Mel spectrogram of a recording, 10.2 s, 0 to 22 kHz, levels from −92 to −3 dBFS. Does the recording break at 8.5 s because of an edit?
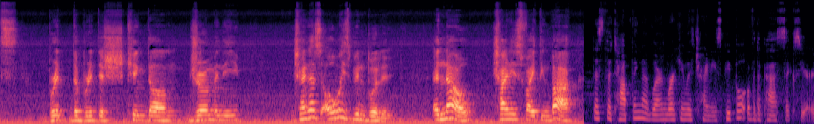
no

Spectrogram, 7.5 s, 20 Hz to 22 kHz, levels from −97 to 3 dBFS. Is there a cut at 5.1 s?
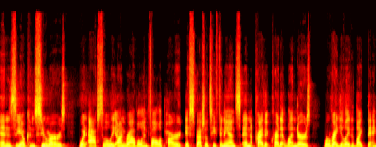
yes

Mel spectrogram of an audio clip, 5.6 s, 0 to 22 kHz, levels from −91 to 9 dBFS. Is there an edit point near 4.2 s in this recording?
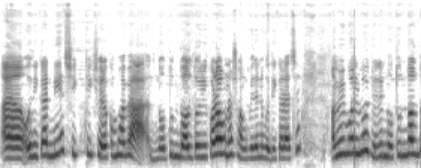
yes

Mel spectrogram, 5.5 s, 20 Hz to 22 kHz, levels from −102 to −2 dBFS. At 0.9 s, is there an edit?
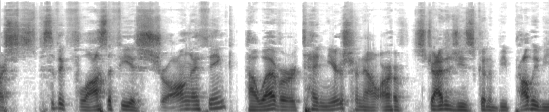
no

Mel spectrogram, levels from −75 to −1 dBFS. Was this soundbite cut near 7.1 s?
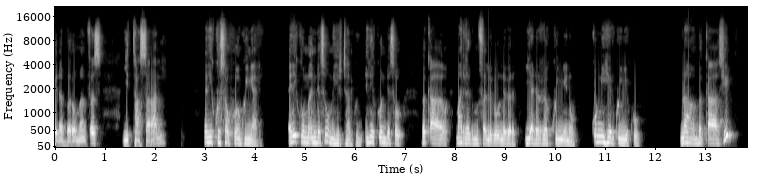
no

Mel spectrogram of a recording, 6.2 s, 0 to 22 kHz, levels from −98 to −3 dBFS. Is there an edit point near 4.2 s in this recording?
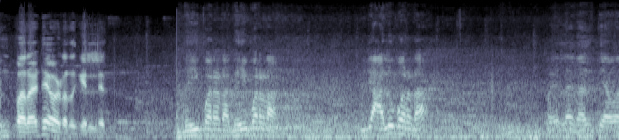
no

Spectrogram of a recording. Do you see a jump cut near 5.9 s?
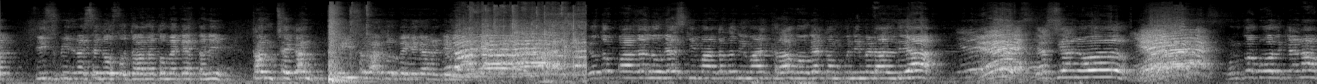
yes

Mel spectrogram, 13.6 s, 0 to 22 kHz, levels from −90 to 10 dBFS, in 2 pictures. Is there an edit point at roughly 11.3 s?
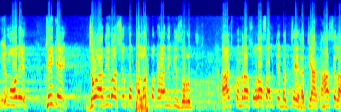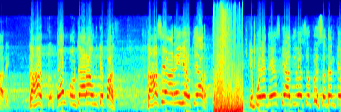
yes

